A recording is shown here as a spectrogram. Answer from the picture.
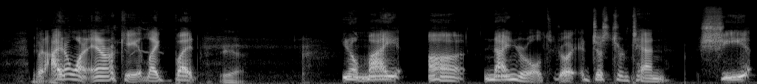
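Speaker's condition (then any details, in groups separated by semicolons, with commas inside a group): Left vocal cord paralysis, left unilateral; permanent left cord, near-fatal pneumonia two years ago, intubation, tracheostomy, feeding tube, steroid injections; current voice temporary after recent surgery, could not talk or swallow during acute illness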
